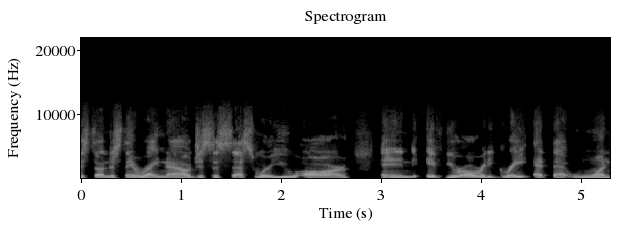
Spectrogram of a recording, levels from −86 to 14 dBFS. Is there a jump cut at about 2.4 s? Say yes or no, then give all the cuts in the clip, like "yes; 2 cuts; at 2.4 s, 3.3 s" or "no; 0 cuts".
no; 0 cuts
